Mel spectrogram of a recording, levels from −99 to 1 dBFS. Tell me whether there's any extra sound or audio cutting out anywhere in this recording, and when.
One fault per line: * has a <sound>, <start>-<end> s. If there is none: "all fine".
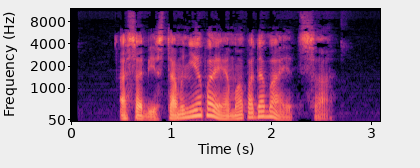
all fine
